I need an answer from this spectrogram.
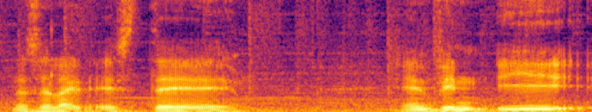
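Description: A man hosting a casual political chat, quick and hesitant with many fillers. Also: fairly low pitch, steady tone, over music. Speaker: political commentary host.

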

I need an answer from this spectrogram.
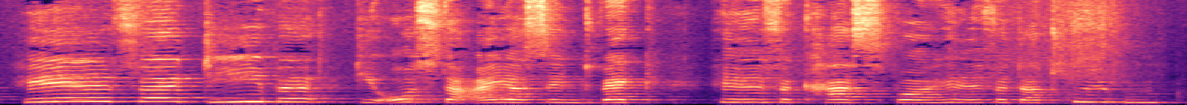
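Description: A woman voicing a gentle, anxious Easter bunny in a children's puppet show, soft and plaintive. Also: a little high. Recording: roomy echo.

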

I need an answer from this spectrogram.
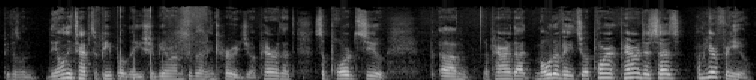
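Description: A man's voice: fairly high pitch, brisk. A man in his thirties co-hosting a casual talk show, speaking in an earnest, preachy, emphatic way. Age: 30s. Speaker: podcast co-host.

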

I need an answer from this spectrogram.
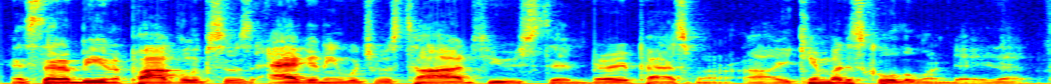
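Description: A man's voice: low voice, animated, fast talker, gravelly, a bit bright. A man hosting a casual chat in a rambling storyteller's way. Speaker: podcast host, pro wrestler.

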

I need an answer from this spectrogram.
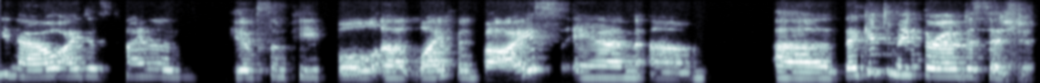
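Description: An older woman, a business and life coach, talking casually in an interview, relaxed and rambling with many fillers. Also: mid-range voice. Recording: roomy, dull-sounding audio.

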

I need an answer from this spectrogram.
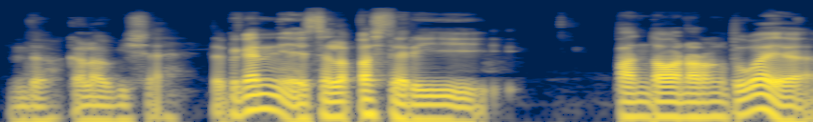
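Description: A man's voice: low-pitched, normal speed. A young man talks loosely in a podcast chat. He tells stories with energy, drops into acted-out voices of other people, and laughs often. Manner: animated storytelling, acts out people he quotes. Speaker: podcast co-host. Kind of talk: casual chat.

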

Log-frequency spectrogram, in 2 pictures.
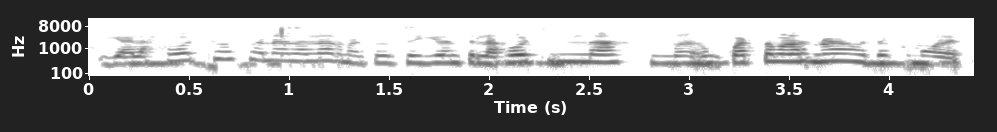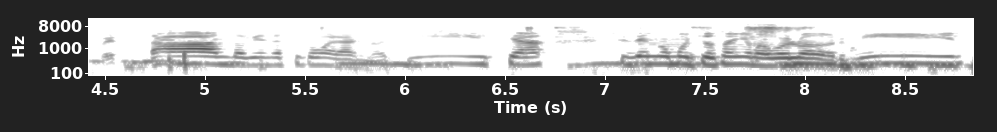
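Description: A Chilean woman with a high voice tells a story in casual chat. She talks in an animated, slangy way. The sound is dull and dry, with no room echo.

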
